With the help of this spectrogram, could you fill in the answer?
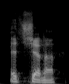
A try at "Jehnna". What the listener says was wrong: You gotta get the H.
